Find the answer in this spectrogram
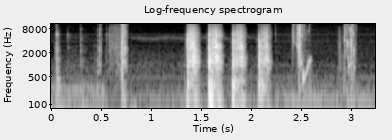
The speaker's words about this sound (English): Homer locks the cat flap.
